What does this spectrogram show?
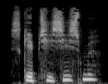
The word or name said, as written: skepticisme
